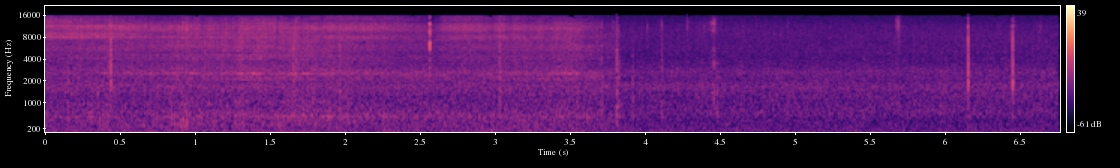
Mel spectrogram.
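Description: Steady wind rumble on the microphone over a river running with broken ice, with a hiss of moving water and a few faint sharp clicks. The noise eases about four seconds in.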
